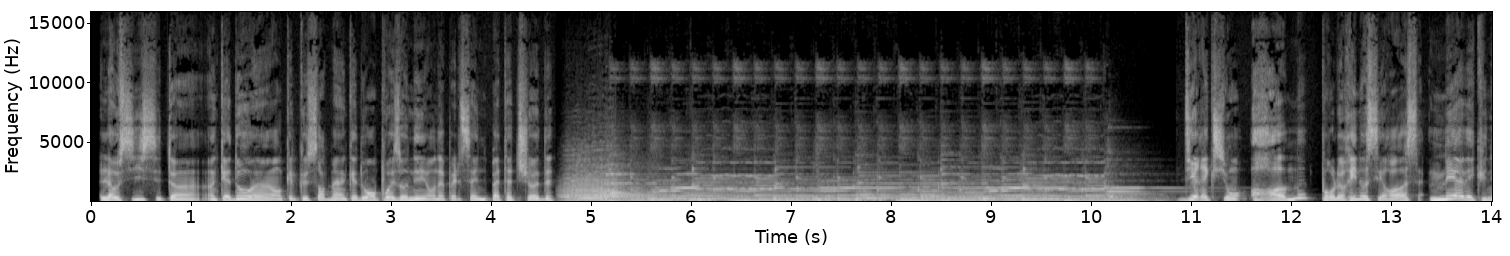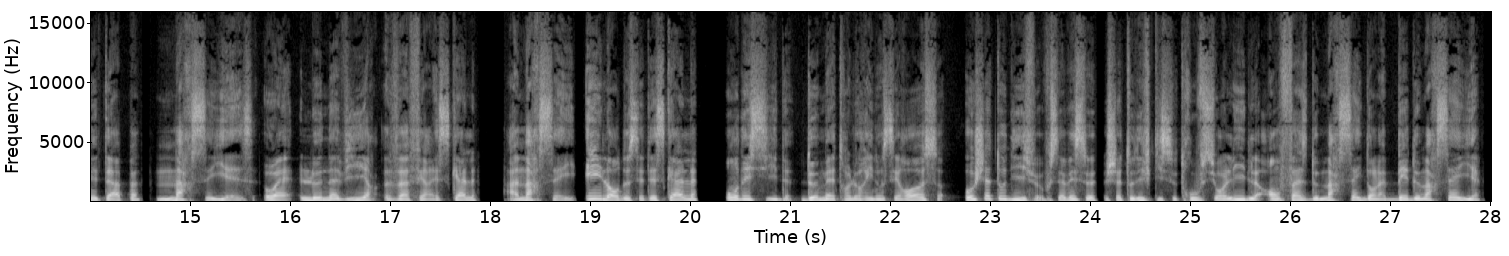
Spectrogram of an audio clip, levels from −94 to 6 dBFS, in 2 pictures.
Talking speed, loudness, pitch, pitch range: 150 wpm, -18 LUFS, 140 Hz, 120-180 Hz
